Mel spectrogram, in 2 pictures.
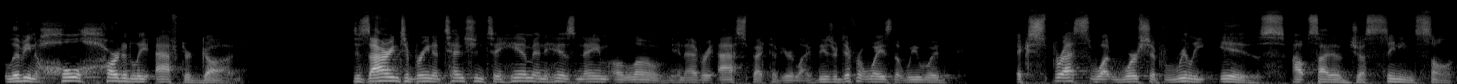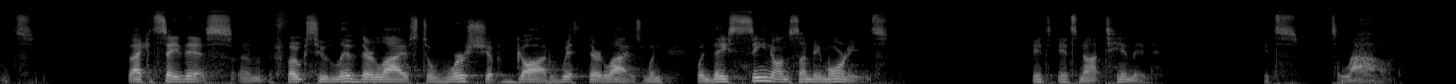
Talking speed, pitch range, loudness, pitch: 140 wpm, 105-130 Hz, -32 LUFS, 115 Hz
